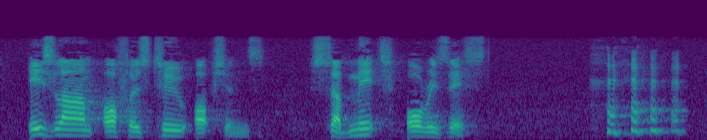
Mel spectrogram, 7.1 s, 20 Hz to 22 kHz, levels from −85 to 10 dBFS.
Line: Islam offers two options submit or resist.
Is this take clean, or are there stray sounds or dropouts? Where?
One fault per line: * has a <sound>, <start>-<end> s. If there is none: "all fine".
* has a laugh, 5.9-6.9 s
